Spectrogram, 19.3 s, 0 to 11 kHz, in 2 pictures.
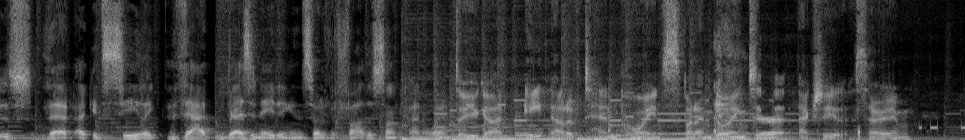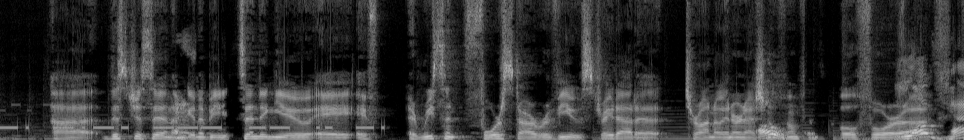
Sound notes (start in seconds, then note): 10.0 telegram noise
